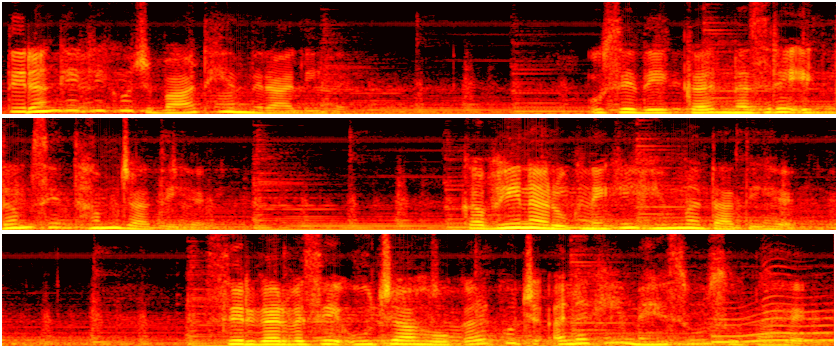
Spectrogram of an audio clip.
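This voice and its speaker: Fairly high female reciter over loud music. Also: animated, measured pace, pauses often. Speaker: narrator of a stage dramatisation. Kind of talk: scripted poetic recitation.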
